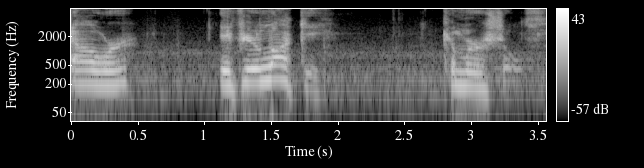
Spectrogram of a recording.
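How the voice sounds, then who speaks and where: A man talks at a moderate pace in a high pitch with ordinary pitch variation over noticeable background noise. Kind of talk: unscripted rant to camera. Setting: in a car. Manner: irritated, complaining.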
